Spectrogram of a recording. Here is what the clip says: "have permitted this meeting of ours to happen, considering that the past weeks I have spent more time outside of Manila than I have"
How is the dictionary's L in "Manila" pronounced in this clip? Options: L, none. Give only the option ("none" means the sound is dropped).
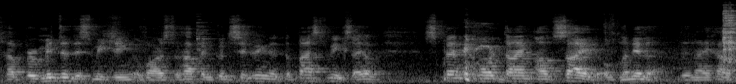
L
